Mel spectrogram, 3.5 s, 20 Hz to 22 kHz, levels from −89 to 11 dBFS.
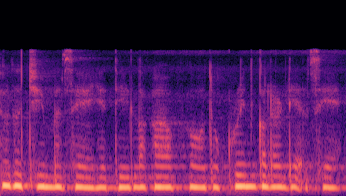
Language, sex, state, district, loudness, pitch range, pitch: Nagamese, female, Nagaland, Dimapur, -13 LUFS, 205-215 Hz, 210 Hz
